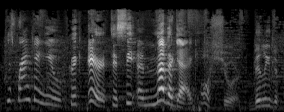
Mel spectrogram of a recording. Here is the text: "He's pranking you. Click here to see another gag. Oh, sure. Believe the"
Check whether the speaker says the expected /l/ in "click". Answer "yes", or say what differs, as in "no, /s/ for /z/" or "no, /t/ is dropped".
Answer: no, /w/ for /l/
